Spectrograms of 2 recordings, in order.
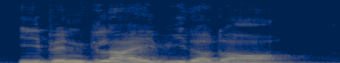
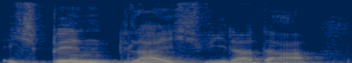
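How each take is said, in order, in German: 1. Es wird im schwäbischen Dialekt gesprochen. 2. Es wird auf Hochdeutsch gesprochen. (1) "Here it is in Schwäbisch" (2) "So this is Hochdeutsch"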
